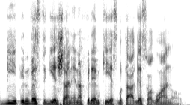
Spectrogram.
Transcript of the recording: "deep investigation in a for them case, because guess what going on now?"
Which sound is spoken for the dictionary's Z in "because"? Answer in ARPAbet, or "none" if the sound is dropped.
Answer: none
